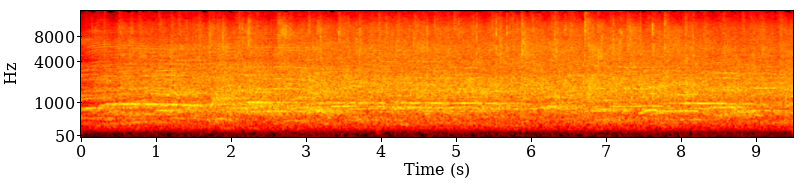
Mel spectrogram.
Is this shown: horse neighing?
no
